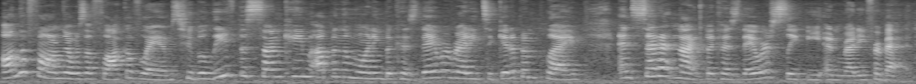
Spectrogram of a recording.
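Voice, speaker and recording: A woman, a kindergarten teacher, reading a storybook aloud to children in a clear, explaining, sing-song manner. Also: high voice, lively intonation, brisk, noisy background. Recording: echoey room, mic at a distance.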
